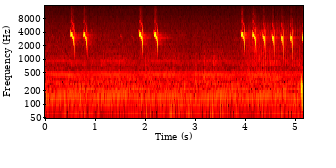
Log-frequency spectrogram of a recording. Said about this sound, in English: Decoys are calling.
